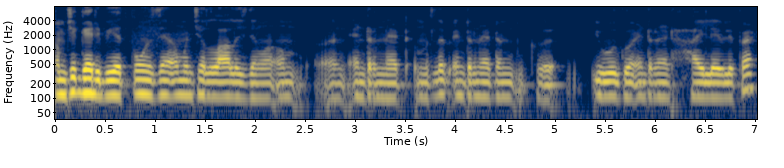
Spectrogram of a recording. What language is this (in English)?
Kashmiri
